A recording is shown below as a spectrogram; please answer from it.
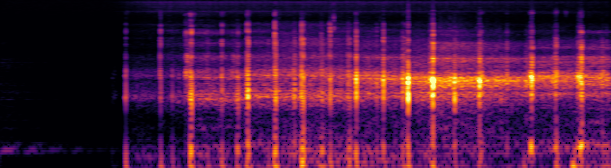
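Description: A low hum fades out, and after a second of near silence a stream of irregular sharp clicks and taps starts suddenly over a steady hiss, about three to five taps a second.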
